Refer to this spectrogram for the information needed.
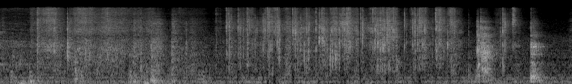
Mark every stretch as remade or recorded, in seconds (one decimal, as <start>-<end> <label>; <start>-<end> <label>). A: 0.0-2.0 recorded; 2.0-2.8 remade; 2.8-5.7 recorded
